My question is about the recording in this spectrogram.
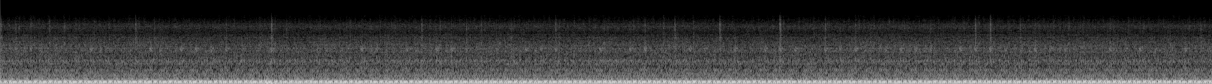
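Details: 2018 Mustang GT V8 on its second Ford-replaced engine at only 1,200 miles: steady idle with a light even tapping/knocking about three a second, same noise as the first engine; cause not confirmed.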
